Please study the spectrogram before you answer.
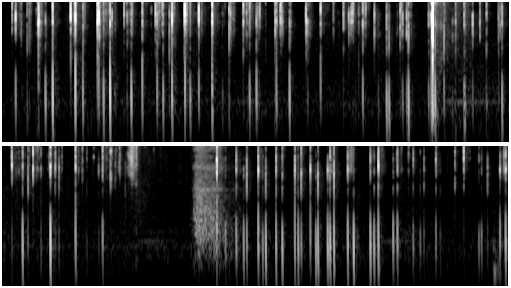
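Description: Long nails tap and scratch the hollow shell of a small pink plastic egg-shaped lip balm container, producing a rapid series of sharp, bright clicks. A brief pause falls just before the seventh second, then a short scratchy rasp before the tapping resumes. Each click is dry and dies away almost instantly, with almost no low end.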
